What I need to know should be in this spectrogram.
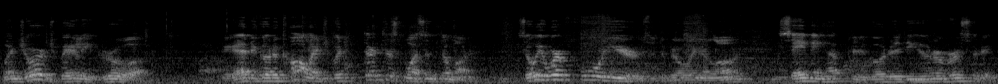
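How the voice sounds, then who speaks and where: An older man plays a kindly, animated senior angel in an old-time radio play, narrating with a storytelling mood and an air of authority. His medium-pitched voice runs at normal speed and sounds close to everyday speech. The stage recording is echoey, distant, and noisy.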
